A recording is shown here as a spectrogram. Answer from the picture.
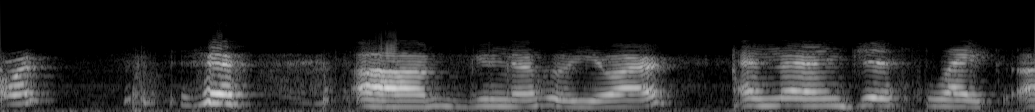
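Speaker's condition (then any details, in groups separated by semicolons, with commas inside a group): Cerebral palsy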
